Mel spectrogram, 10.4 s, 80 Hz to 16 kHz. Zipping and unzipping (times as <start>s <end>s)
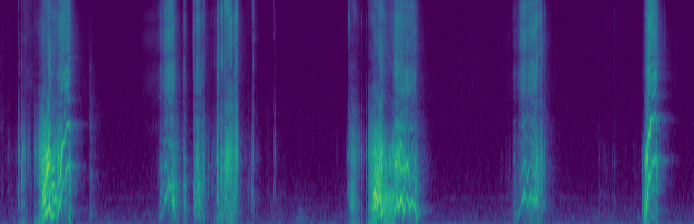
0.3s 1.1s, 2.4s 3.7s, 5.2s 6.4s, 7.7s 8.2s, 9.6s 9.9s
